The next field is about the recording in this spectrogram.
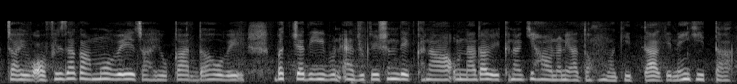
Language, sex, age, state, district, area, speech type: Punjabi, female, 18-30, Punjab, Tarn Taran, urban, spontaneous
